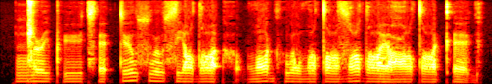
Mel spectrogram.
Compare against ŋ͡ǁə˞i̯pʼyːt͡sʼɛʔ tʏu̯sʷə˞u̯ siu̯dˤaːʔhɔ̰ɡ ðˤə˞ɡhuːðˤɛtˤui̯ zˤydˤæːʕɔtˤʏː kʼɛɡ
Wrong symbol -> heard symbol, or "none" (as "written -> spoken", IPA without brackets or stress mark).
none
